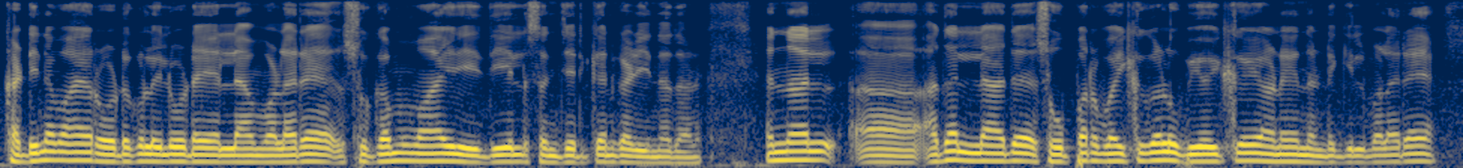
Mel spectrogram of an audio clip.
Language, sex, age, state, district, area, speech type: Malayalam, male, 18-30, Kerala, Kozhikode, rural, spontaneous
